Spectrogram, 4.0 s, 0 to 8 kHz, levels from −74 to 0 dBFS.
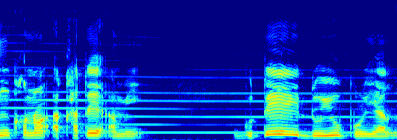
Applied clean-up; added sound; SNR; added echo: none; Bowed string instrument; 18 dB; none.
